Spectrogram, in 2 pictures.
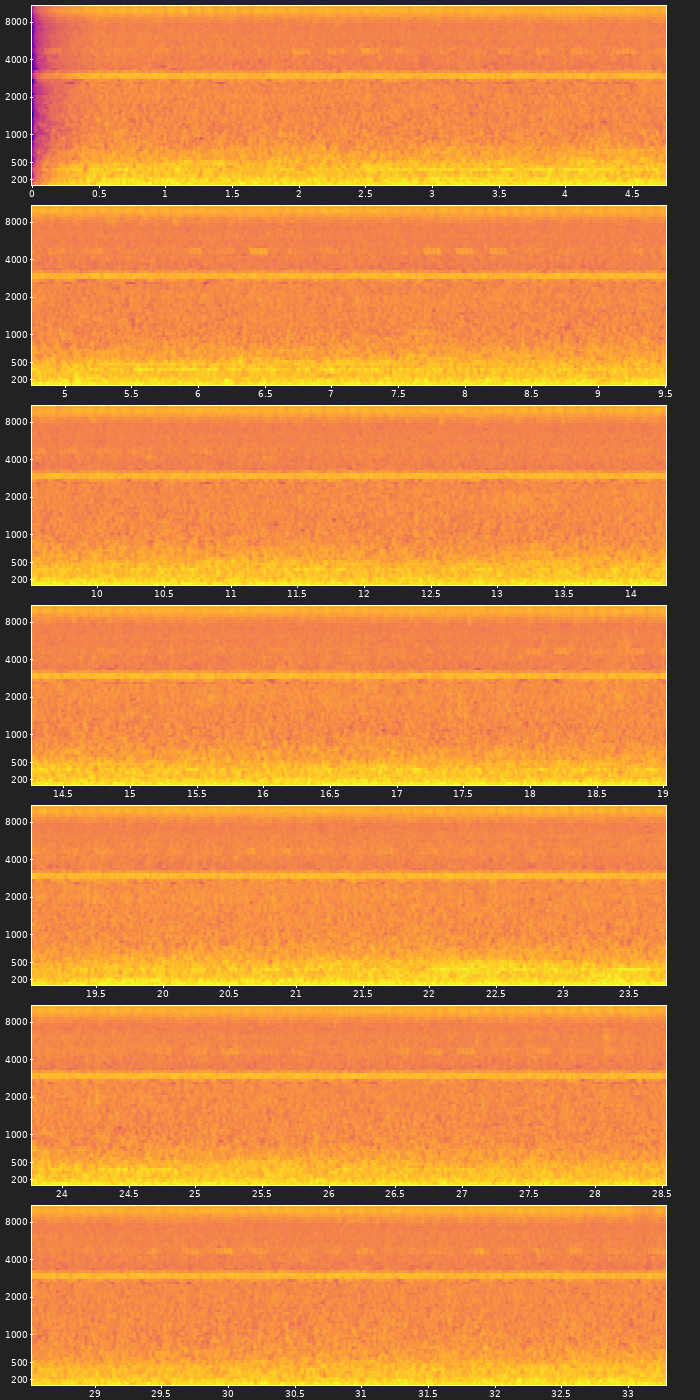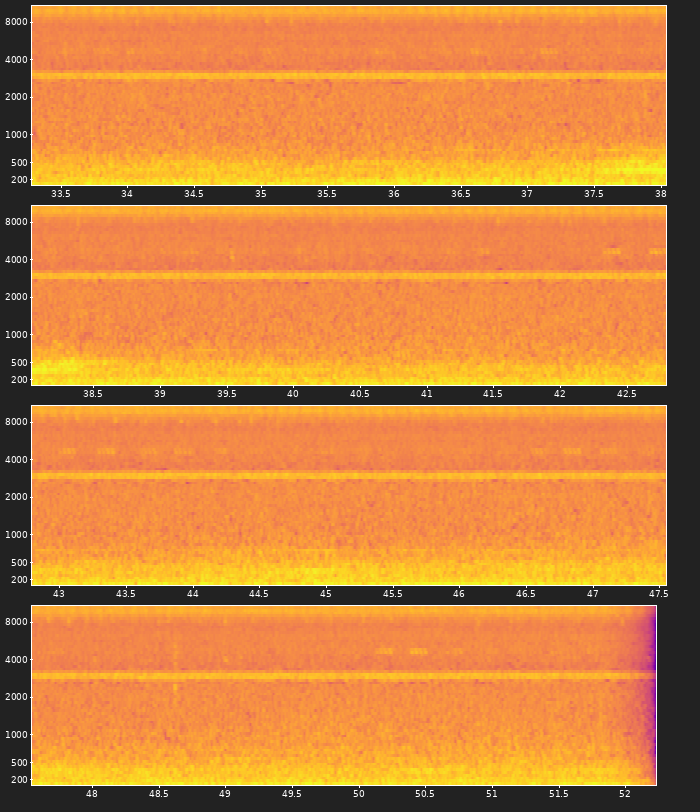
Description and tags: Binaural field-recording of rural night ambiance (with a road quite far but still present), in La Segarra, Catalonia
